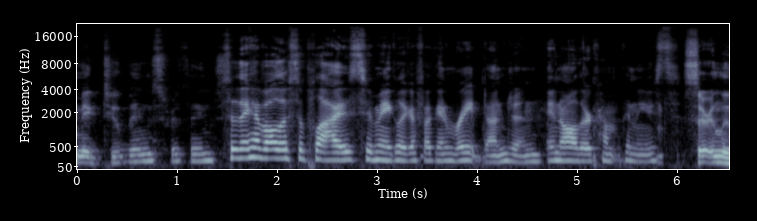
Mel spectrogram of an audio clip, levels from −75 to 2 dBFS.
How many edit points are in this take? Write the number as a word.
one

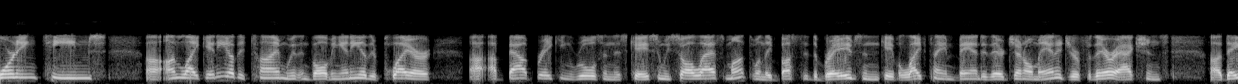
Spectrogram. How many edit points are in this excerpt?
one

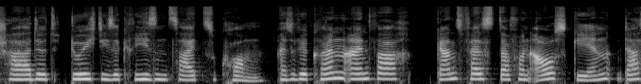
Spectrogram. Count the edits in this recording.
one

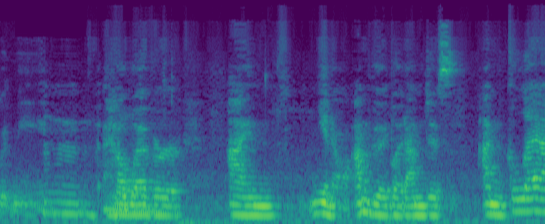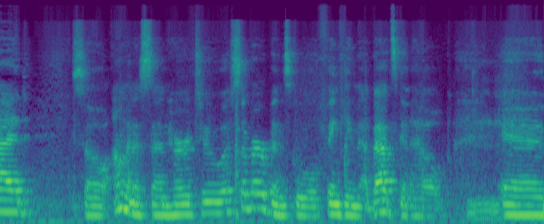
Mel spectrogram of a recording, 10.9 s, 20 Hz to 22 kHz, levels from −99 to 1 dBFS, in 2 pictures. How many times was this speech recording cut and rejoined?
two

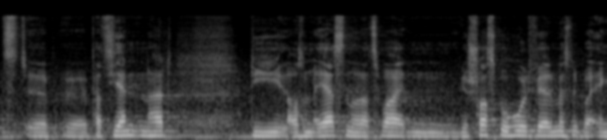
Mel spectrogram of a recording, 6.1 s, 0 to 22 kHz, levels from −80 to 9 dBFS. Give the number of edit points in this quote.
one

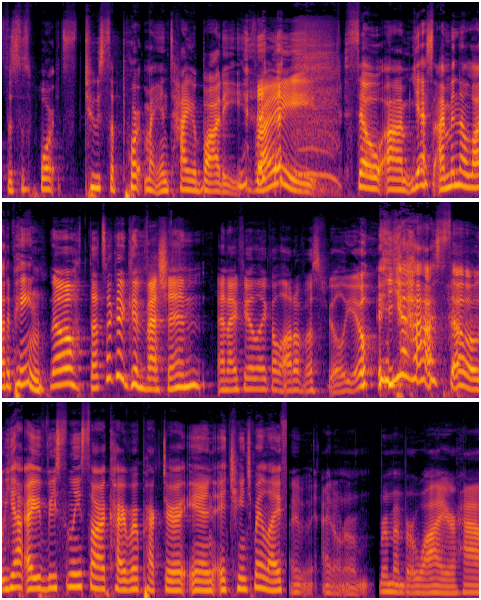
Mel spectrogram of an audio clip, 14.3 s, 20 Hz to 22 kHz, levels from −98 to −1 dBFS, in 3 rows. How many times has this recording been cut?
two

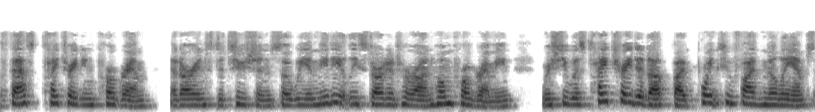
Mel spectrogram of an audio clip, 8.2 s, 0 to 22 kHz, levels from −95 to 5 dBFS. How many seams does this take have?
zero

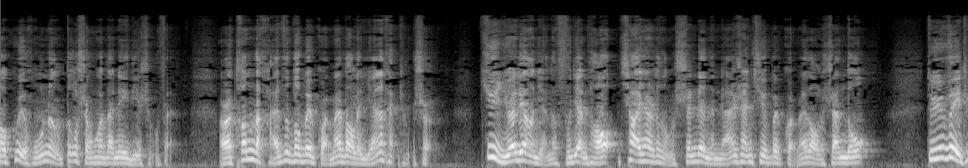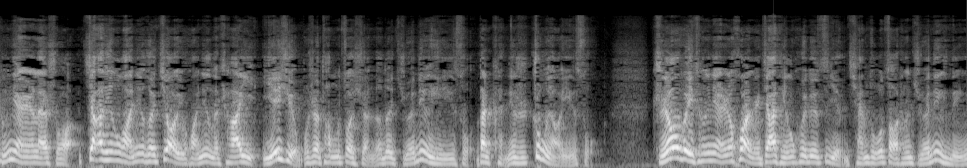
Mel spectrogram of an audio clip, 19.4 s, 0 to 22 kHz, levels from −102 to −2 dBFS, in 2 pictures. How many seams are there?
zero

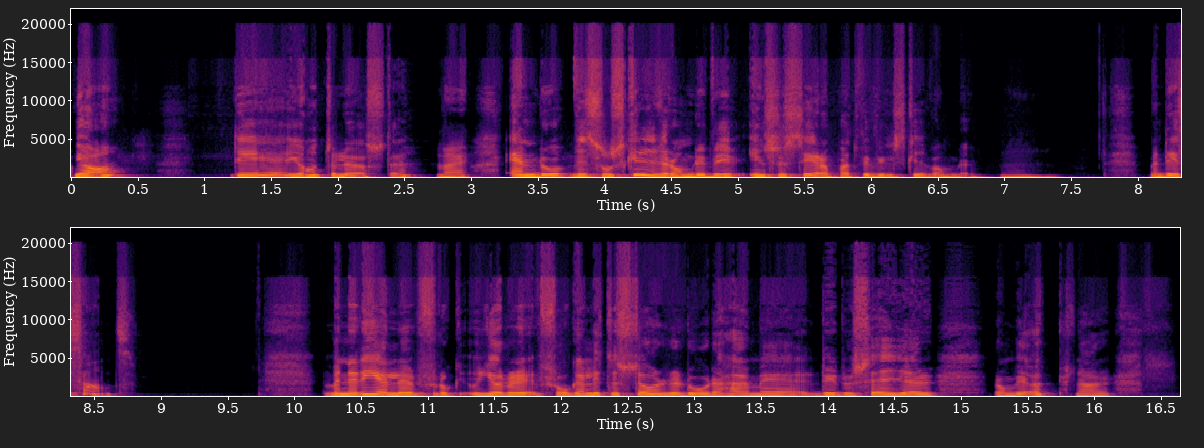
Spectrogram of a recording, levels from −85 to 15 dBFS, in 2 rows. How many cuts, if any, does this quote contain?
one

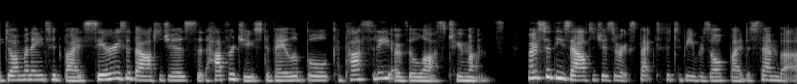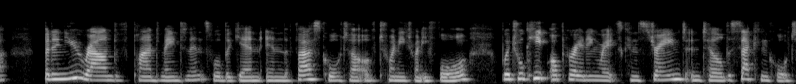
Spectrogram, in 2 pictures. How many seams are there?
one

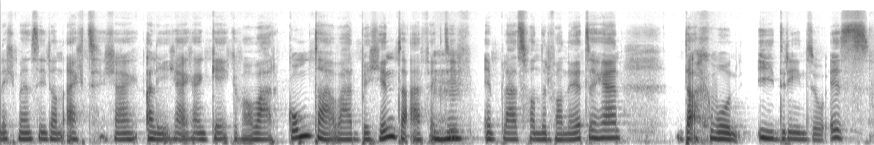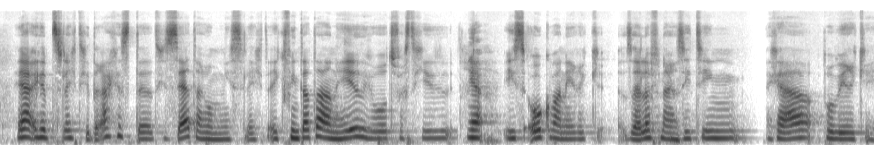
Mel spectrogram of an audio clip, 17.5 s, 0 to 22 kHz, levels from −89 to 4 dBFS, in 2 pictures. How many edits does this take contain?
one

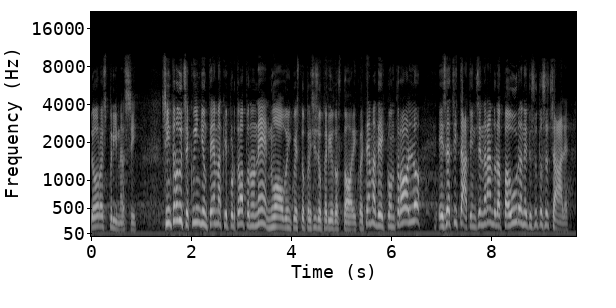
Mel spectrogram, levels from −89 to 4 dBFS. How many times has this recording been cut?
zero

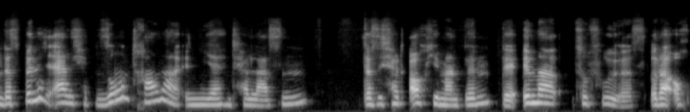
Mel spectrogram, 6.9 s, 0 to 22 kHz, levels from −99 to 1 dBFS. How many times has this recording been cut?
one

